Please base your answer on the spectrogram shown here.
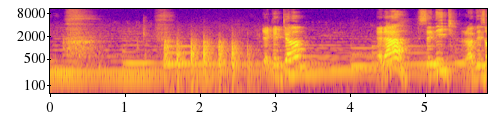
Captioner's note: knocking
